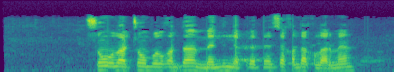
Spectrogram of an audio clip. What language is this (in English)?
Uyghur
